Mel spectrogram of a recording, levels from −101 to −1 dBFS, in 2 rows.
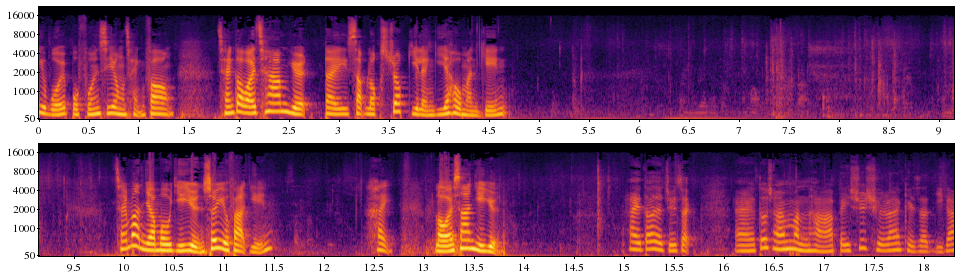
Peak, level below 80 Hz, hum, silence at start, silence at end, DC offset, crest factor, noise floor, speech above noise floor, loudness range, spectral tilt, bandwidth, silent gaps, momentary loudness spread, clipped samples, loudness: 0 dBFS; -44 dBFS; none; 0 s; 0 s; under 0.1%; 18 dB; -56 dBFS; 40 dB; 8 LU; -6 dB/octave; 14 kHz; none; 15 LU; under 0.1%; -17 LUFS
